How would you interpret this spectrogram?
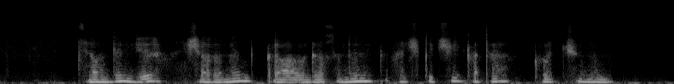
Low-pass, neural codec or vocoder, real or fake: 7.2 kHz; codec, 16 kHz, 1 kbps, FreqCodec, smaller model; fake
